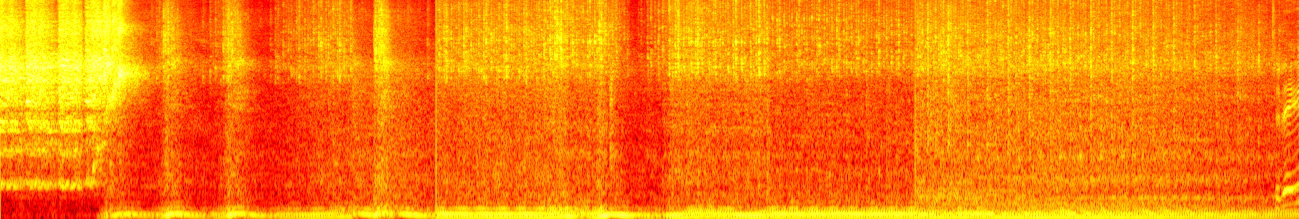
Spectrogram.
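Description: An old American car's engine starting: a brief whine in the first second, then the engine catches and runs with a deep, steady rumble and small surges in revs as the car rolls backwards out of the garage.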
